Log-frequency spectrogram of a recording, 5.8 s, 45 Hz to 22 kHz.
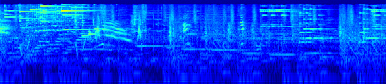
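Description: A cartoonish cat meows from Super Mario 3D World amid busy game music and sound effects, with a few rising swoops and bright hits layered over a steady, moderately loud musical bed.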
